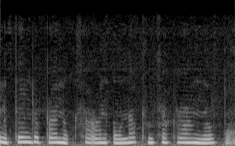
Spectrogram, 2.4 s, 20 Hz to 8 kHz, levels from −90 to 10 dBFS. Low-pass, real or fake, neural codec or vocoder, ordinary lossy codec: 7.2 kHz; fake; codec, 16 kHz, 2 kbps, FunCodec, trained on Chinese and English, 25 frames a second; MP3, 64 kbps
